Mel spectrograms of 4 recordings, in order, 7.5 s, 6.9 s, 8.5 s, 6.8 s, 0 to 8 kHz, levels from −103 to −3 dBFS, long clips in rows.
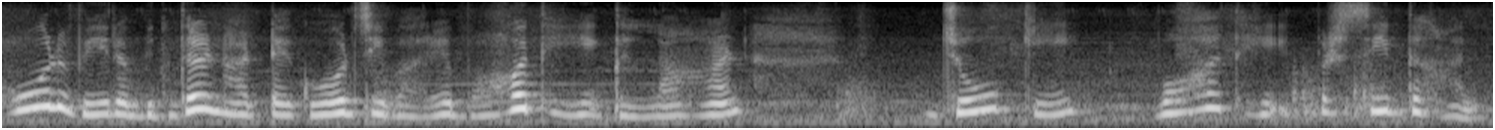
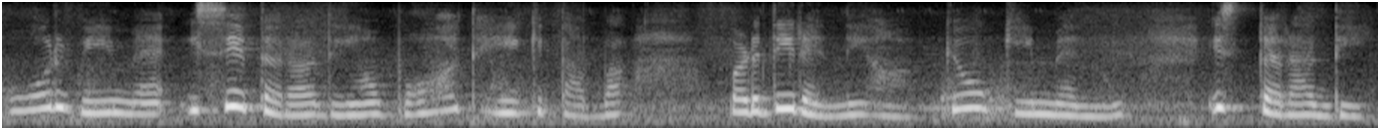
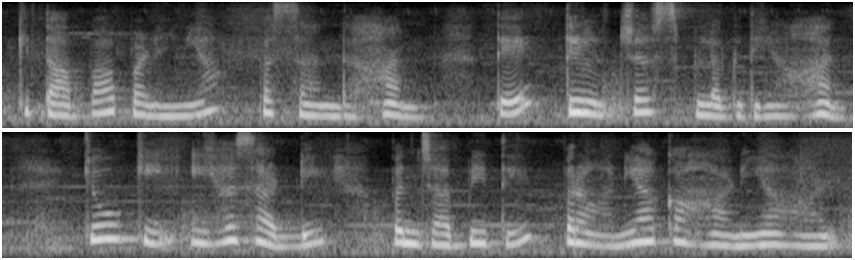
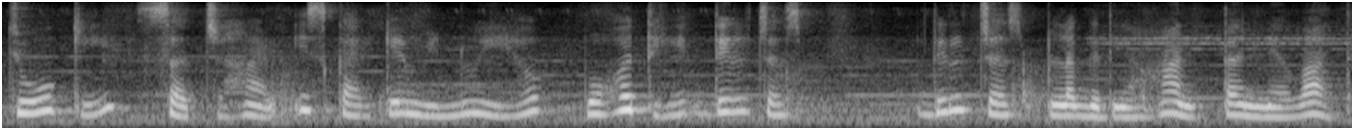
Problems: background sounds at intervals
